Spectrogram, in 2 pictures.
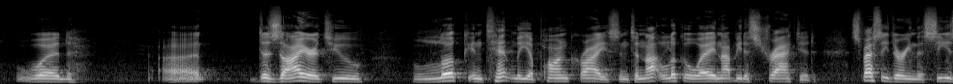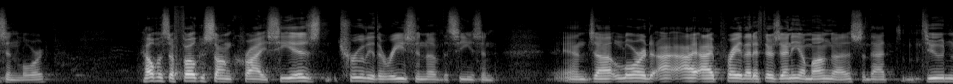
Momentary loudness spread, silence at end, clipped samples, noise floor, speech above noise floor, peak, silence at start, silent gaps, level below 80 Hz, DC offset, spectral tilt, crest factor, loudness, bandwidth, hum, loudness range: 14 LU; 0 s; under 0.1%; -56 dBFS; 36 dB; -2 dBFS; 0.15 s; none; -70 dBFS; under 0.1%; -4 dB/octave; 20 dB; -21 LUFS; 16 kHz; none; 4 LU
